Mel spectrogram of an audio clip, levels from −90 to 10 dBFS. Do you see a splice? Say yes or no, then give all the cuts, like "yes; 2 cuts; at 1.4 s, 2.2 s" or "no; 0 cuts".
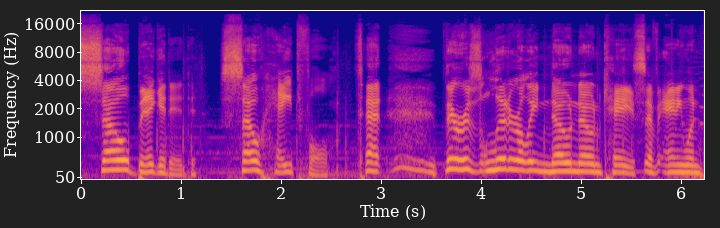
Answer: no; 0 cuts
